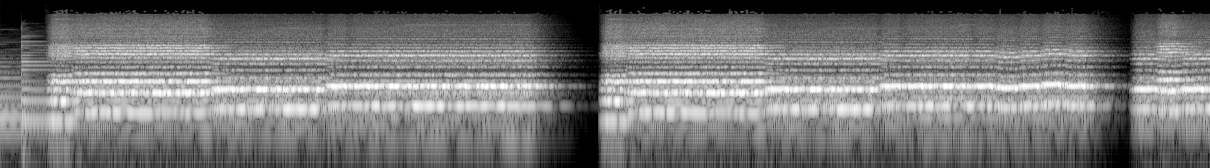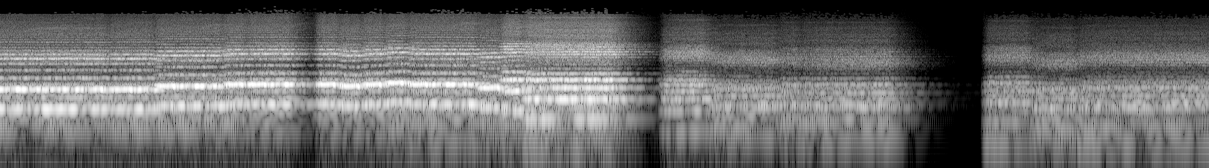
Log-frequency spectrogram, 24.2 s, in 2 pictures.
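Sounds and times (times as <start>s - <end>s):
soprano voice: 0.5s - 18.2s.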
